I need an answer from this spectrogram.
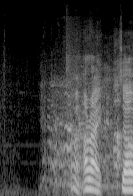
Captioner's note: audience chuckling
